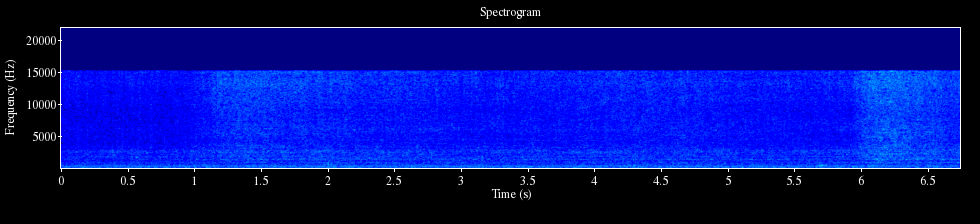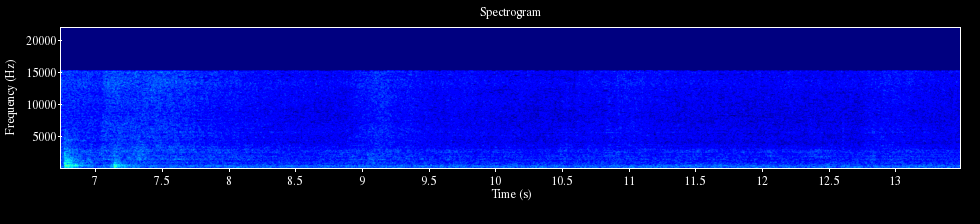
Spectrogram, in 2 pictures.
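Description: Tomato and spice masala sizzling in a pot just after a splash of water goes in, stirred with a wooden spoon, with two quick knocks of the spoon against the pot about seven seconds in.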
